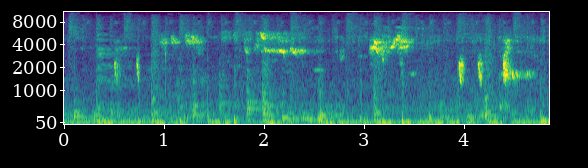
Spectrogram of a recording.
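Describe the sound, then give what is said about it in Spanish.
Birds chirp and sing outdoors in the morning, with many short high tweets and calls scattered irregularly over a faint, steady background. “Oyendo todos los pájaros, todos. Es increíble la cantidad de ellos que hay. Dejas un momento el sonido de los pajaritos, ¿eh? A ver si canta.”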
